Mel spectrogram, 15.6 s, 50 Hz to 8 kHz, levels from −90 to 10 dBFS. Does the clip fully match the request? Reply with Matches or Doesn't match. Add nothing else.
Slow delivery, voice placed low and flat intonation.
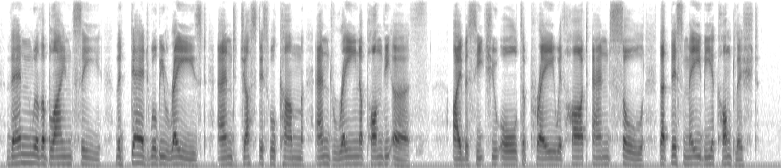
Matches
